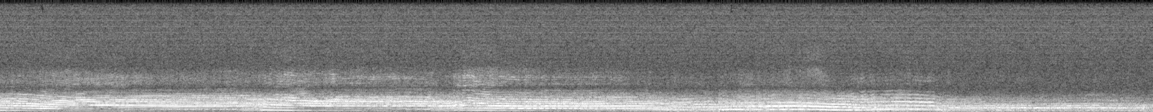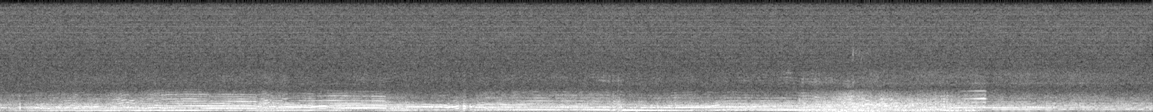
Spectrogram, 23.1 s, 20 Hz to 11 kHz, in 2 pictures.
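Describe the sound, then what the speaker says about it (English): Ferrari 360 Modena and Porsche GT race cars on the Enna Pergusa circuit during a 2002 FIA GT round, engines droning and shifting pitch as they pass, with a louder surge near the end. "Here's the Ferrari 360Ms. Really have started to elbow their way past the Porsches."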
